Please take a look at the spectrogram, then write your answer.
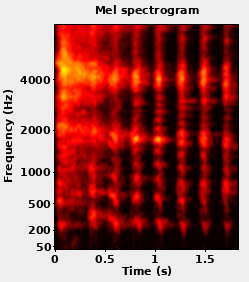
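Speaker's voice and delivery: a quiet, breathy chuckle; soft laugh. Real, not acted. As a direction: laugh at yourself. Laughs at her own joke.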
